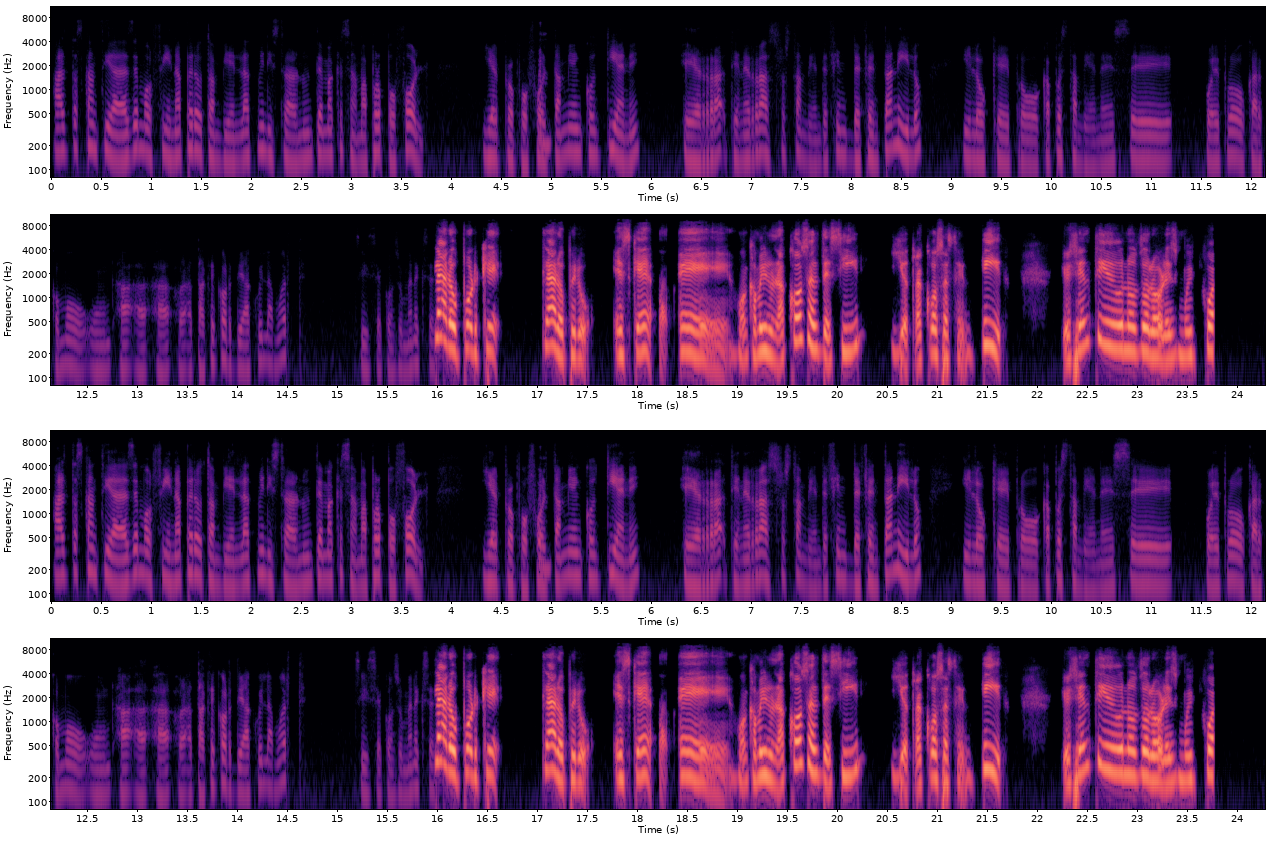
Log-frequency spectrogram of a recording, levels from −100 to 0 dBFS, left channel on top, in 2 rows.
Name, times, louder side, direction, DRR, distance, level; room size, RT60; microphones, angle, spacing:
voice 1, 0.0-3.7 4.3-5.9 6.3-8.7 9.1-11.2 11.6-14.5 15.2-16.0, right 3 dB, 85° right, 7.0 m, -54 dB
voice 2, 16.0-16.6 17.1-20.2 20.5-21.6 22.3-23.8, left 1 dB, 5° left, 0.3 m, -27 dB
open air
head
